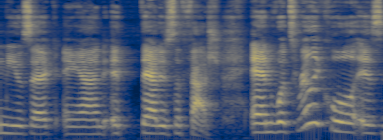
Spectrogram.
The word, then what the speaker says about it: feis: So it's actually pronounced a feis now, that's what we call it, and we still use that term today.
